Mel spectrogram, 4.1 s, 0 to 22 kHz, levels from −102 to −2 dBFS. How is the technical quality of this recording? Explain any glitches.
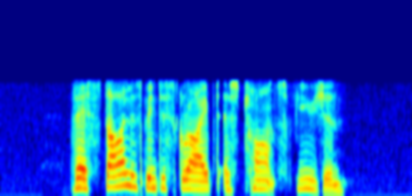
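No glitches or faults audible.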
